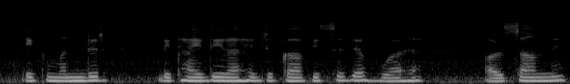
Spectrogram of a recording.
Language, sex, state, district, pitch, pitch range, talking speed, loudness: Hindi, female, West Bengal, Malda, 165 Hz, 160-175 Hz, 135 wpm, -31 LUFS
